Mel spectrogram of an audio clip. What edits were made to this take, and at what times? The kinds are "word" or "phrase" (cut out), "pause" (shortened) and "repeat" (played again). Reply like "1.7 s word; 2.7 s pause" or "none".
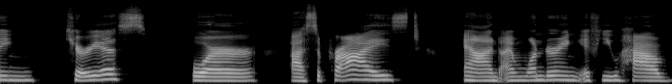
none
